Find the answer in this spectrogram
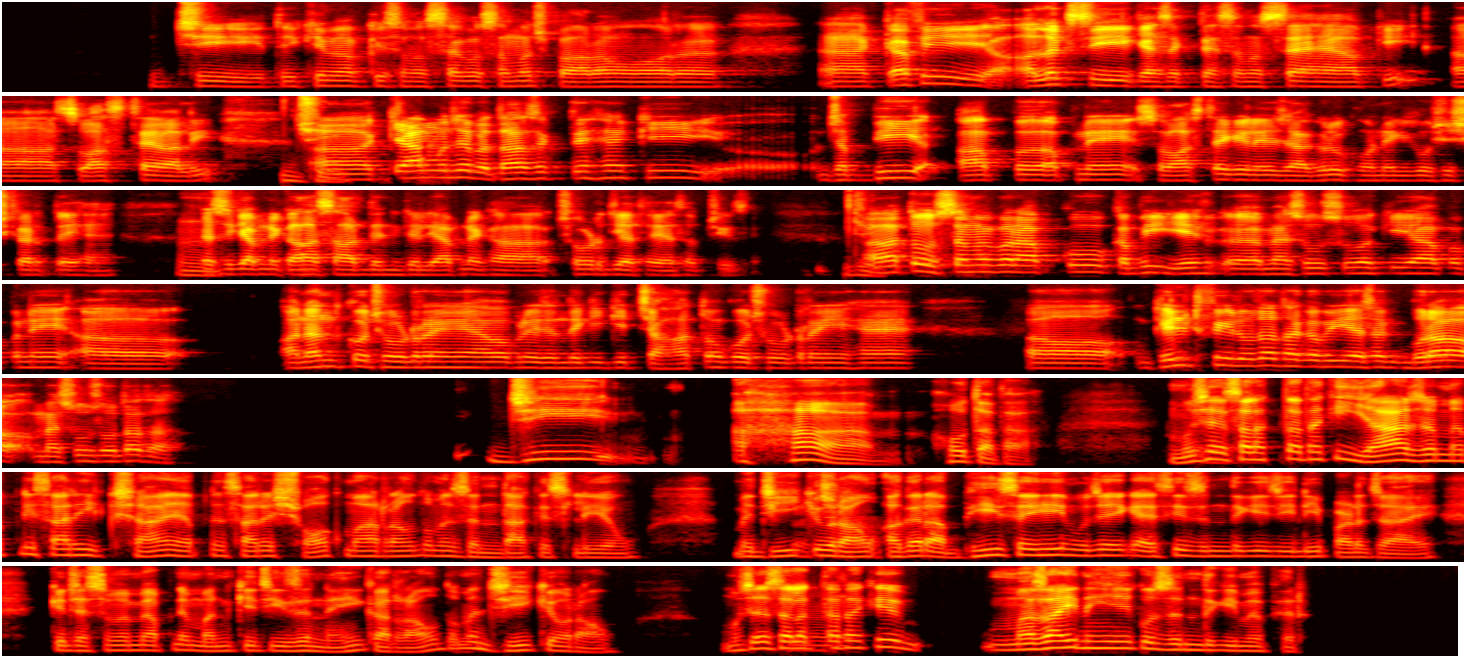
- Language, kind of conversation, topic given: Hindi, advice, स्वास्थ्य और आनंद के बीच संतुलन कैसे बनाया जाए?
- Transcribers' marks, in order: in English: "गिल्ट फ़ील"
